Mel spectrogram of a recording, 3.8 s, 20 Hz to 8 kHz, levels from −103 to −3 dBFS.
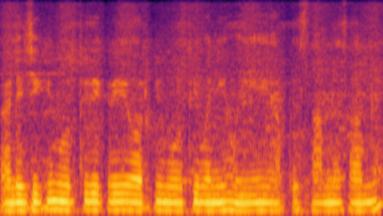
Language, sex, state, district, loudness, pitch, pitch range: Hindi, male, Chhattisgarh, Bastar, -16 LUFS, 110 Hz, 105-115 Hz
